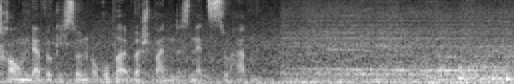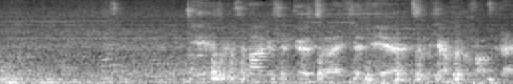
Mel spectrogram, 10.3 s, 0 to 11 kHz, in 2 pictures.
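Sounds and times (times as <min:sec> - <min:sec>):
train rolling into station with low rumble: 0:00.0 - 0:10.2
speech: 0:00.1 - 0:03.2, 0:07.6 - 0:10.2
voices murmuring: 0:06.0 - 0:10.2.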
